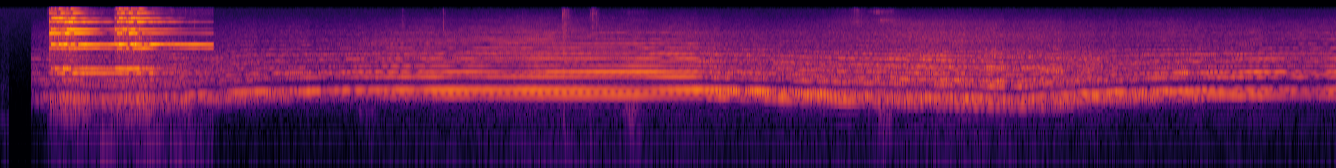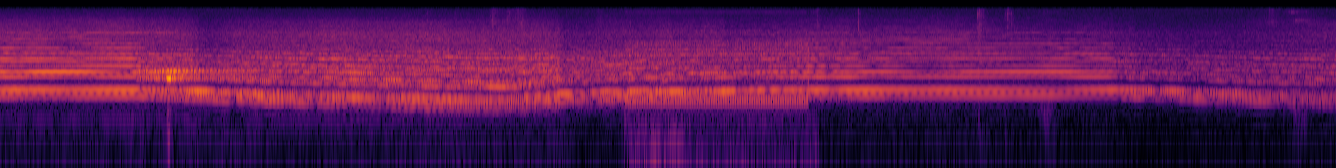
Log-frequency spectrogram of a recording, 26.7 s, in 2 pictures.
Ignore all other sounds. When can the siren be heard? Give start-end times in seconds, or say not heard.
0.0-26.6.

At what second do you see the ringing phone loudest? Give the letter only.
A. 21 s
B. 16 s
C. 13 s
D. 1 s
D.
